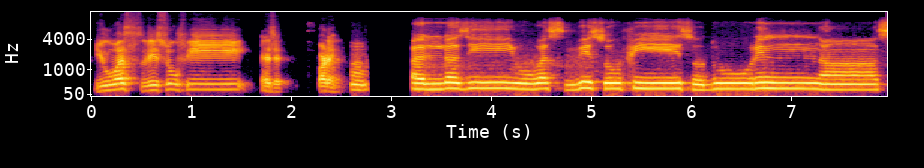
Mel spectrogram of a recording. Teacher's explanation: اب سو کو نہیں کھینچنا لیکن فی کو کھینچنا ہے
